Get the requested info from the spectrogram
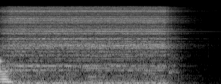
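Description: Argon gas hissing steadily through the valve and fill line as it repressurizes a Halotron I agent vessel toward about 220 PSI, with a few high steady whistling tones in the hiss. The sound fades out near the end.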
